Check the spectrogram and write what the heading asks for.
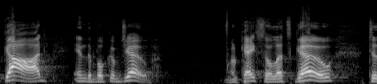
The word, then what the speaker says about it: Job: you come to the book of job not job i know it's our word for job but it's actually pronounced job so so we've got the the book of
